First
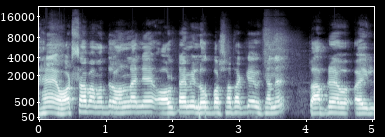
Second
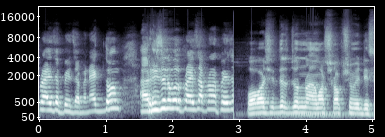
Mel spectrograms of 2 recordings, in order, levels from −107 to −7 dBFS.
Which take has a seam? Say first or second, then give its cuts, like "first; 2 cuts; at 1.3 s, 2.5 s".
second; 1 cut; at 2.9 s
